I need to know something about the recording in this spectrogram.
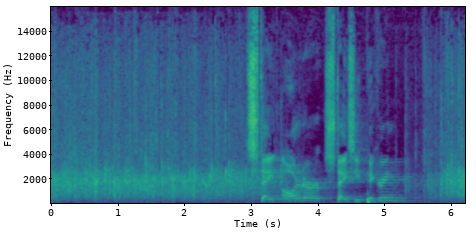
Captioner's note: applause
